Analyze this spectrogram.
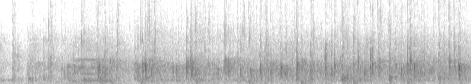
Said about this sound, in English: I think it'd be appropriate if we gave the Lord a hand clap.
